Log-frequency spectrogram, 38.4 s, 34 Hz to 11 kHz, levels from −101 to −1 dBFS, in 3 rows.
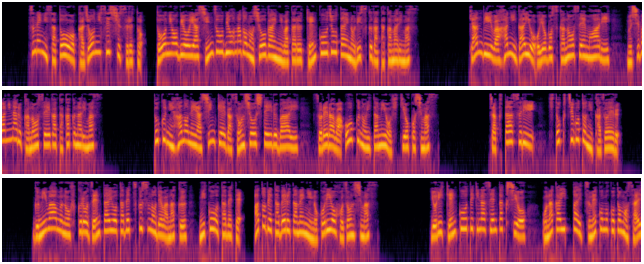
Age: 20-39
